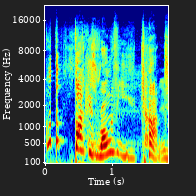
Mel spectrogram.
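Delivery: high, loud retold outburst; angry outburst. Customer walking off from the shop worker, angry retold outburst. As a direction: burst out at him, voice leaping up.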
